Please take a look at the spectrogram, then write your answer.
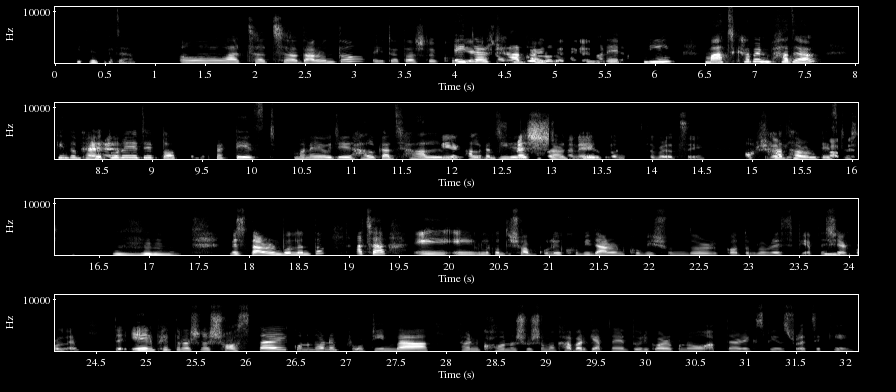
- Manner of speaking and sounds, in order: in English: "idea"; other background noise; "ধনিয়ার" said as "ধনের"; chuckle; "কিন্তু" said as "কুন্তু"
- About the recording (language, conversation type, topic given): Bengali, podcast, কম খরচে সুস্বাদু খাবার বানাতে আপনি কী করেন?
